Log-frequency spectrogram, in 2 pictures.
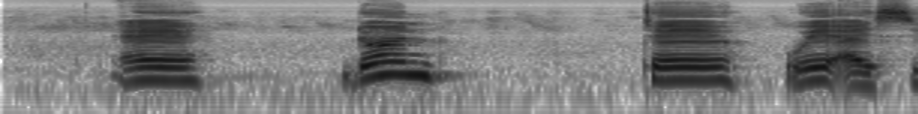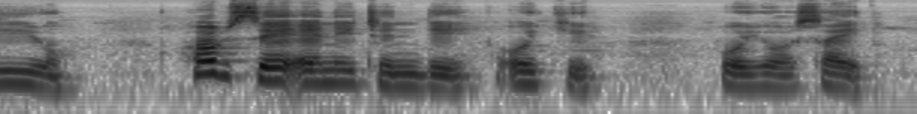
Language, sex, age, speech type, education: Nigerian Pidgin, female, 46-60, read, secondary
